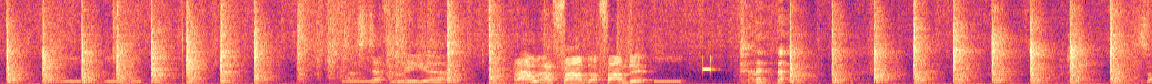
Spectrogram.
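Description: A burger is bashed with a big rolling pin in a kitchen, heavy thuds repeating in a steady rhythm, loud and close, pausing briefly while people talk and then resuming.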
